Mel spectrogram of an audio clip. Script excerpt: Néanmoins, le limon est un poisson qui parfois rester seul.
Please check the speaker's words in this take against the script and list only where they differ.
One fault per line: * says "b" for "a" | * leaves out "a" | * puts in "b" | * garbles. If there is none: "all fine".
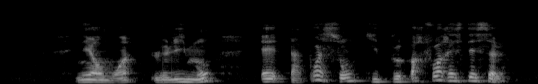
* puts in "peut"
